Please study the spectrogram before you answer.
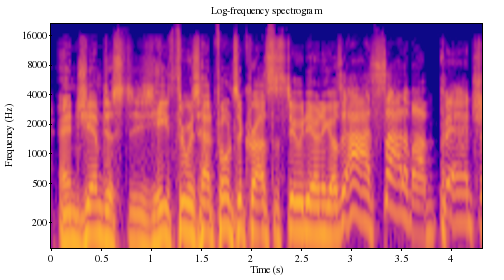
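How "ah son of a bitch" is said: slow, drawn-out curse, held back in volume; exasperated curse. Retold or imitated. Coworker hearing of the firing, mock exasperated curse. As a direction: imitate a frustrated outburst, higher but softer. Colleague throws headphones on hearing news.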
